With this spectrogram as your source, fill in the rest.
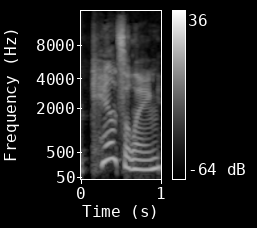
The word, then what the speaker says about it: canceling: We don't do it for "canceling" because the stress is still on the first syllable: "CAN-cel-ing," just like "CAN-cel."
